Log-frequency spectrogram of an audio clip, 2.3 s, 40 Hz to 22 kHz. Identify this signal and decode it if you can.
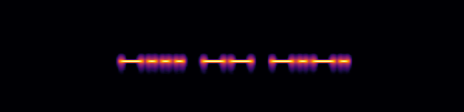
Morse code, heard as a keyed tone, about 36 wpm, 700 Hz. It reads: BMC
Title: USA Call Sign Postfixes - 3 Letters 35wpm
